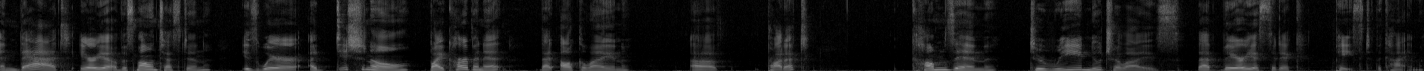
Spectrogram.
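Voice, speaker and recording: A woman's medium-pitched voice, dark and mellow in tone, with lively intonation, a fairly slow pace, long frequent pauses, and a very clean recording over a silent background. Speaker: nutritional therapy practitioner, podcast host. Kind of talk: casual chat. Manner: animated.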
